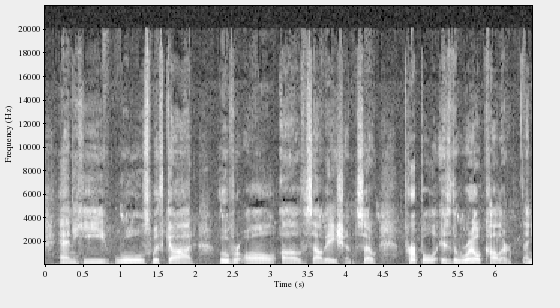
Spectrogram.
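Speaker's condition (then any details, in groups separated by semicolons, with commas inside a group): No condition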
